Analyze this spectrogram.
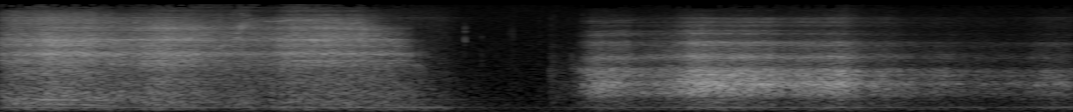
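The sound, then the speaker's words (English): A deep breath: a long, airy, hissing inhale lasting about two seconds, a short silent pause, then an equally long, steady breathy exhale. “So take a deep breath.”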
